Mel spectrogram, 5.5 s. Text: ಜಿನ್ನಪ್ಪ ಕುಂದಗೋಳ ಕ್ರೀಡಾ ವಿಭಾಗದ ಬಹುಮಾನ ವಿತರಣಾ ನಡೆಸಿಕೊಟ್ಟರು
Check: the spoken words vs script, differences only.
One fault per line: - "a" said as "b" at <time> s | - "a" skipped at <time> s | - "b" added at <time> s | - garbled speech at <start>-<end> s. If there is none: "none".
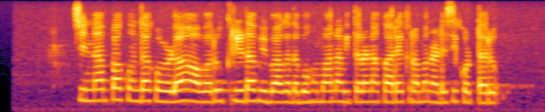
- "ಅವರು" added at 1.9 s
- "ಕಾರ್ಯಕ್ರಮ" added at 3.8 s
